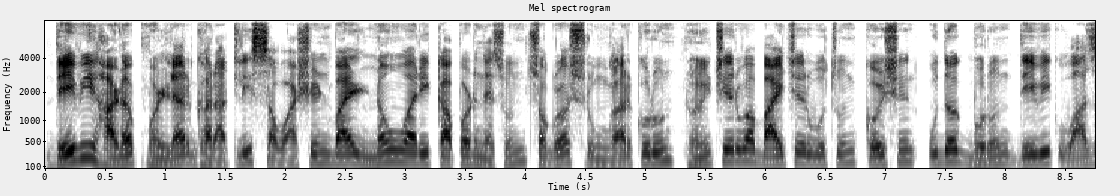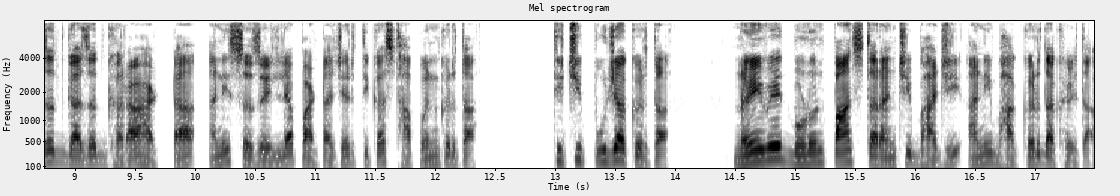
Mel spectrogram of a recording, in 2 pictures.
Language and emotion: Goan Konkani, neutral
